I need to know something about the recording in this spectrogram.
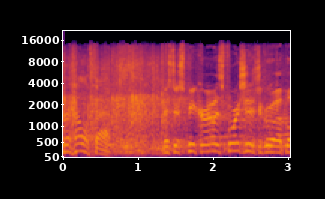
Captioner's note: some Applause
